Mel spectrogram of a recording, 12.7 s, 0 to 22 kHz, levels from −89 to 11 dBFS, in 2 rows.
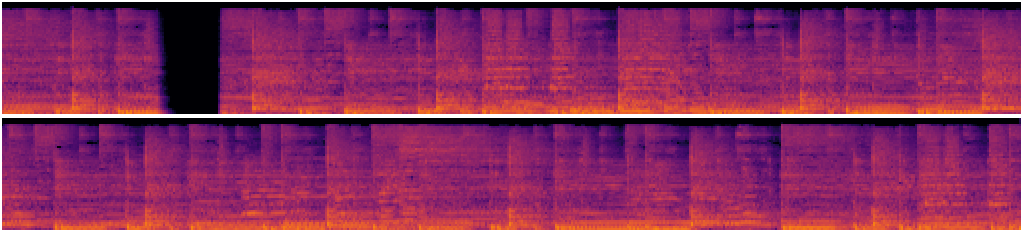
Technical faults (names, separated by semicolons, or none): long network dropout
